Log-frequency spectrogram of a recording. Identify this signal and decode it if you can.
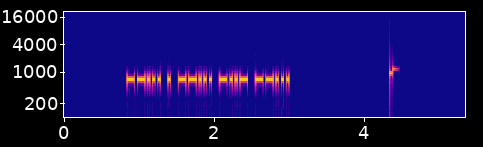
Morse code, heard as a keyed tone, about 36 wpm, 690 Hz. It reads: 7E7X7
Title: Code Groups - 5 Letter:Numbers - 35wpm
